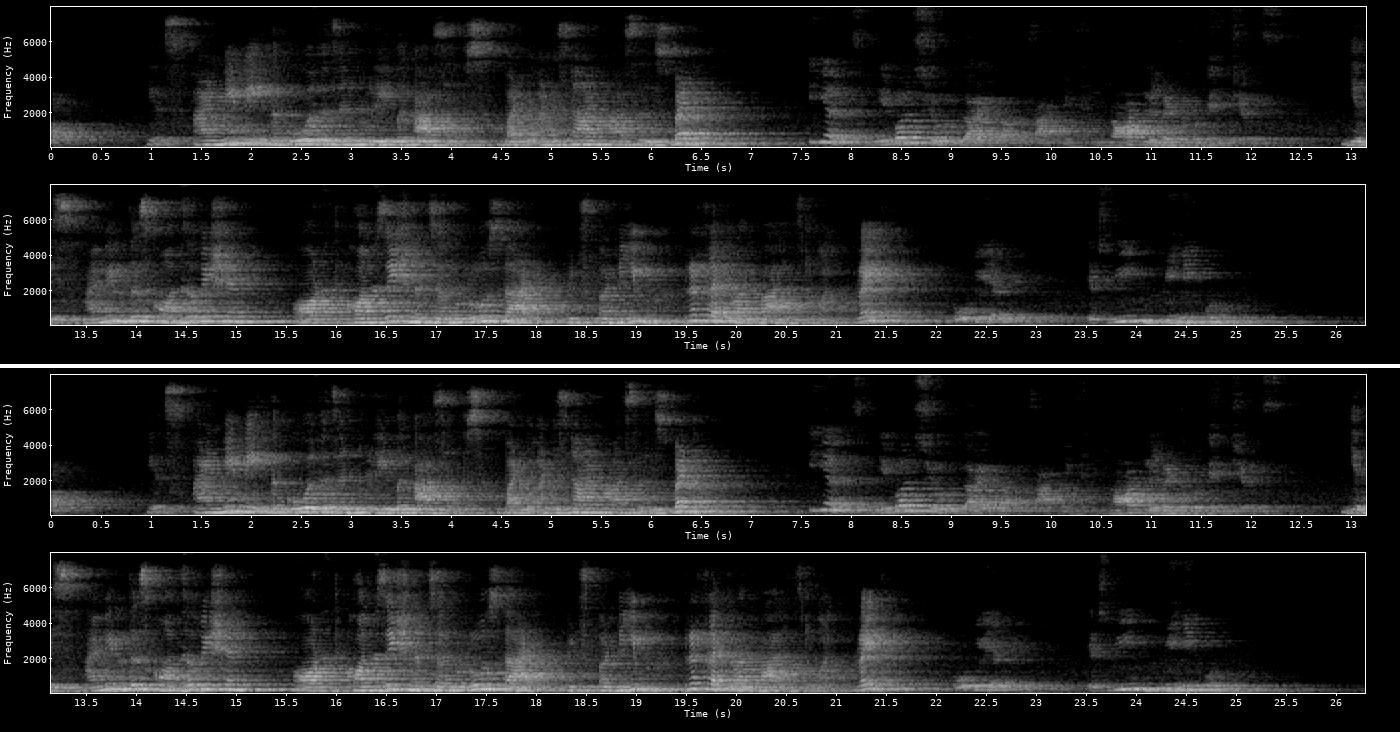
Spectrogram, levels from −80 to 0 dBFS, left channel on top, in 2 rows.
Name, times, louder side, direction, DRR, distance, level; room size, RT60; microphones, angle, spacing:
voice 1, 1.0-6.5 12.9-15.1 15.6-17.9 18.3-21.5, equal, 10° right, -5 dB, 0.9 m, -26 dB
voice 2, 7.6-12.1 22.2-22.9 23.5-24.9, equal, 20° left, -5 dB, 0.6 m, -33 dB
6.7 x 3.9 x 4.0 m, 2.2 s
head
